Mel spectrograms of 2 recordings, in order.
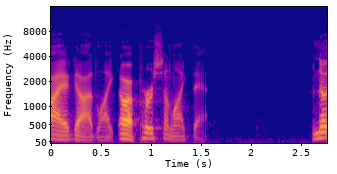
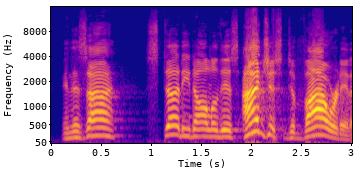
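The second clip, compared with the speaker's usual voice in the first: louder, building to a shout on devoured; preaching at full force; 3 semitones higher, 11 dB louder than usual. Real, not acted. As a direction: drive it home to the congregation. Preaching climax.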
